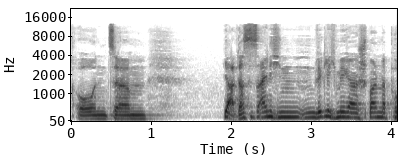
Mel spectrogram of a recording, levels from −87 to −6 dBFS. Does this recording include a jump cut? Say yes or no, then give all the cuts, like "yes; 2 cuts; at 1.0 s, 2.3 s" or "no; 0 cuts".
no; 0 cuts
